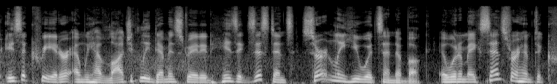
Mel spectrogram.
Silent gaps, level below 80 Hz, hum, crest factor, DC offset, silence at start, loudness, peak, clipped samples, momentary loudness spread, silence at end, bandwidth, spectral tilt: none; -38 dBFS; none; 14 dB; under 0.1%; 0 s; -16 LUFS; -2 dBFS; under 0.1%; 3 LU; 0 s; 16.5 kHz; -4.5 dB/octave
